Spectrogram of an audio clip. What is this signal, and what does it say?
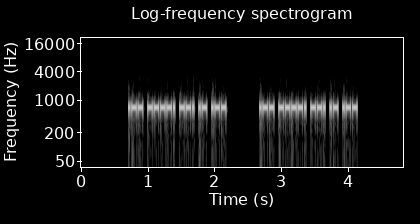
Morse code, heard as a keyed tone, about 50 wpm, 700 Hz. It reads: W9GAW W9GAW
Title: USA Call Signs - 5 Characters - Repeated 2x - 50wpm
